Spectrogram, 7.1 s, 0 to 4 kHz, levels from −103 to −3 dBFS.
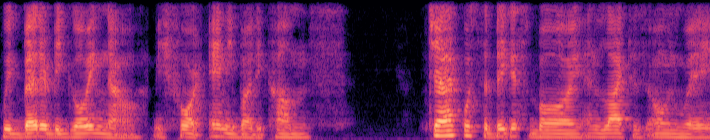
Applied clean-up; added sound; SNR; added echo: none; none; none; none.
